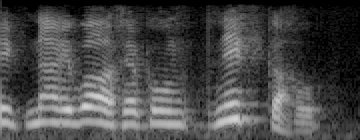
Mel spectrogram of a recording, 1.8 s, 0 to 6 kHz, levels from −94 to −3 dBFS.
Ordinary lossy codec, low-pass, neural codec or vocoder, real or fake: none; 5.4 kHz; codec, 16 kHz, 1.1 kbps, Voila-Tokenizer; fake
